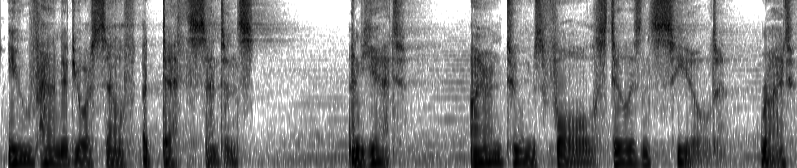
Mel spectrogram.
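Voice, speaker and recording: A man's voice: low voice, lively intonation, slow, husky, faint music behind, exaggerated voice. An actor playing a cold, judgmental male interrogator in a video game, terse and grave. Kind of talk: dramatic video game voice acting. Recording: long reverb on the voice.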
